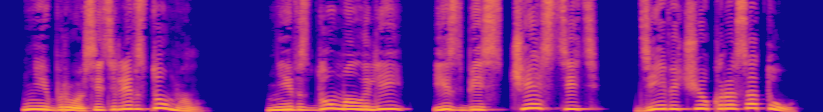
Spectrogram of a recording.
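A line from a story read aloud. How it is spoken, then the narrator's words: Accusing shout. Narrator (Russian): крикнула Фленушка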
